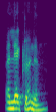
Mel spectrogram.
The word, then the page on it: olecranon: Indian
